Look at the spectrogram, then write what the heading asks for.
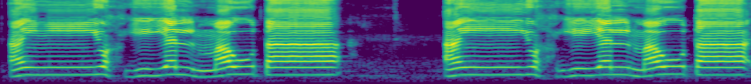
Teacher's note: اس واو کو آپ نے نہیں کھینچنا اس لیے کہ یہ واو لین ہے، نرمی کے ساتھ، اور جلدی سے آپ نے اس کو پڑھ دینا ہے۔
